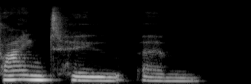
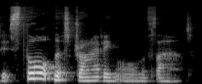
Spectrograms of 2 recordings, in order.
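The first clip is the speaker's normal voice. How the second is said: usual speaking voice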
